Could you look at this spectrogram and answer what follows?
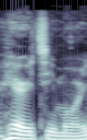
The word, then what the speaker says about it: Harry T. Moore: Also, at the Harry T. Moore.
